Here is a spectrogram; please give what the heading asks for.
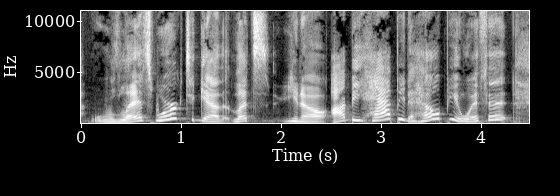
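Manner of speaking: hammed-up Southern gentleman voice; Southern drawl impression. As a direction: imitate the friend with a sweet Southern drawl. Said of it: "terrible impression of Mark".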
